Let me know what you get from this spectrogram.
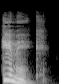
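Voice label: "gimmick", British English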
